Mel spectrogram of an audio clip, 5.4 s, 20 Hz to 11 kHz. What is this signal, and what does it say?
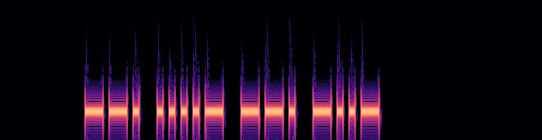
Morse code, heard as a keyed tone, about 20 wpm, 700 Hz. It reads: G4GX
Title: DXCC-100 Call Signs - 4 Characters - 20wpm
